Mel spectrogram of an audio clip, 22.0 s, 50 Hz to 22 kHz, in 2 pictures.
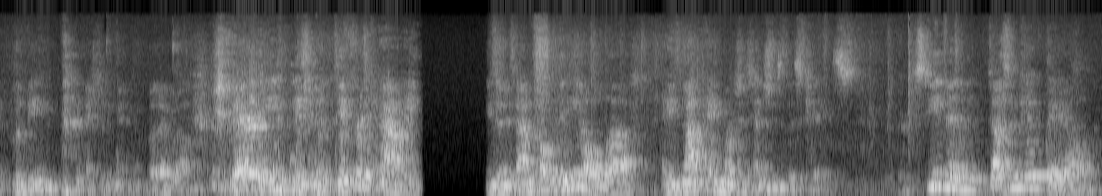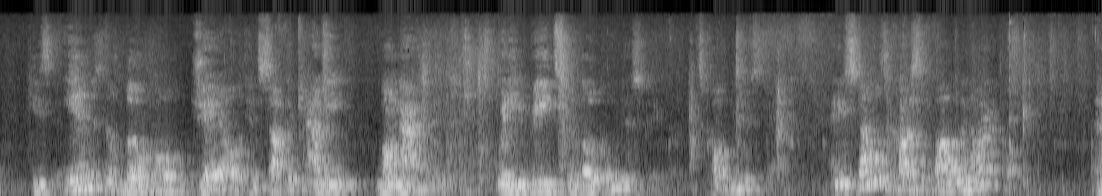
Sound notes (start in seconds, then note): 1.8 chuckles; 1.9 laughter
